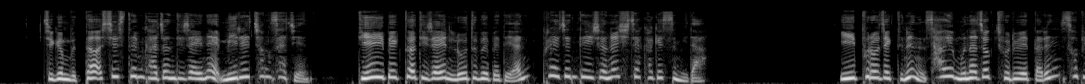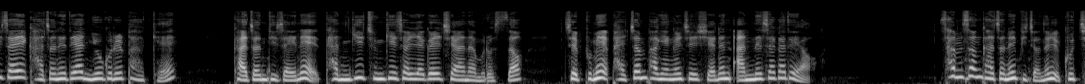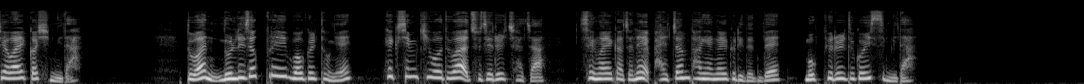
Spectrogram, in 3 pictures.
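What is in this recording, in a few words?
Korean, female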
